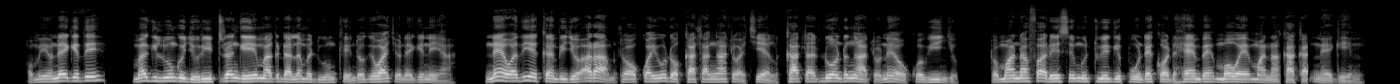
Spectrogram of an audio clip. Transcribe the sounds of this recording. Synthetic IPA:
ɔmɪjɔnɛɡɪd̪ɪ | maɡɪlwoŋɡod͡ʒoɾitɾaŋɡeemaɡdalamadwoŋkendoɡɪwat͡ʃɔnɛɡɪnɪja̰ | nɛwad̪ɪekambid͡ʒoa̰ɾamtɔɔkwajʊdɔkataŋatɔat͡ʃɪɛlkatadwɔndŋatɔnɛɔkwawiɲd͡ʒo̰ | tɔmanafaɾesemotweɡɪpʊndɛkɔdɦɛmbɛmɔwɛmanakakanɛɡɪ̰n

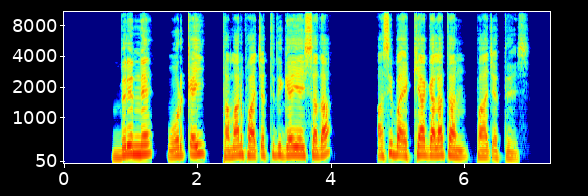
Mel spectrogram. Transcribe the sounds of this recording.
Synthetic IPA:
bɪɾɪnːɛ | wɔɾkʼːɛj | t̪ɐmɐnpaːt͡ʃʼɛt̪ːɪd̪ɪɡɛjɛjsːɐd̪ɐ | ʔɐsɪbɐɛkːɪjaːɡɐlɐt̪ɐnpaːt͡ʃʼɛt̪ːeːs

